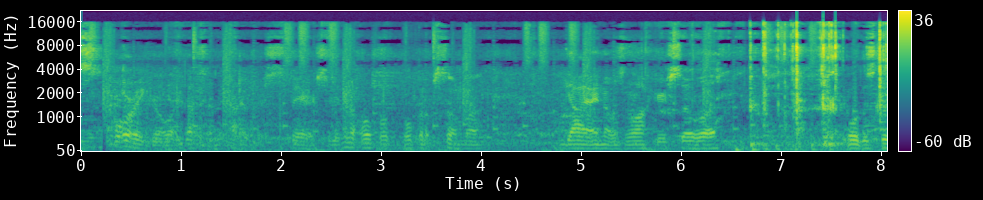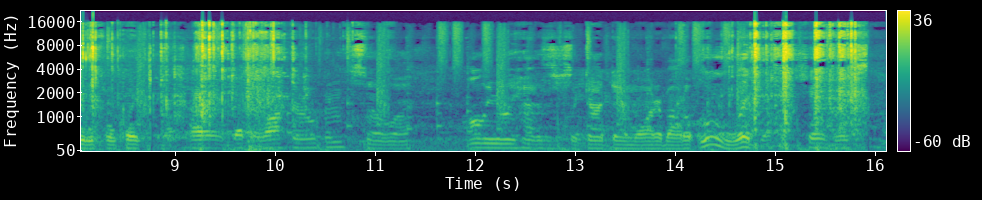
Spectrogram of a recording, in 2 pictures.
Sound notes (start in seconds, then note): 6.5 lock noises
